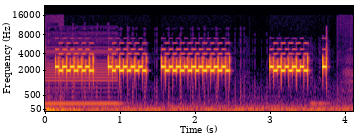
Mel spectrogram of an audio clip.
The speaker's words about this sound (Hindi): एक दिन अचानक उसका फोन आया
